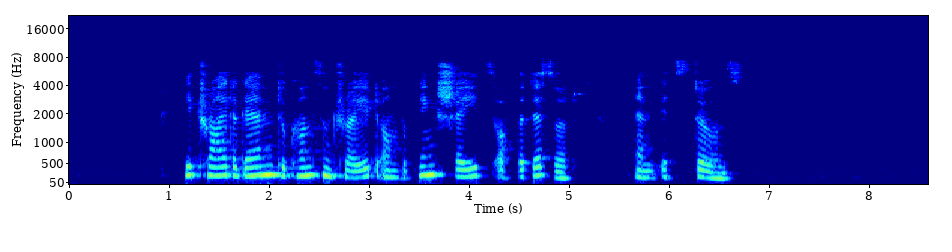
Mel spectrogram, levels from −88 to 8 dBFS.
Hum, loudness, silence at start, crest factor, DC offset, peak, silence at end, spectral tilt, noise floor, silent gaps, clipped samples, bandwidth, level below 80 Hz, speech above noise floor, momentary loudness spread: none; -44 LUFS; 1.15 s; 18 dB; under 0.1%; -28 dBFS; 1.9 s; -5.5 dB/octave; -85 dBFS; none; under 0.1%; 7.8 kHz; -86 dBFS; 42 dB; 15 LU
